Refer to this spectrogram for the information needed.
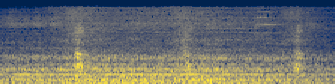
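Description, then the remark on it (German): A locomobile steam engine, which originally powered a machining plant with a lathe, runs with a steady, dense mechanical rumble and a hissing puff of steam about every second and a half. No one speaks. “Diese Anlage wurde anfangs noch mit dieser Lokomobile betrieben.”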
